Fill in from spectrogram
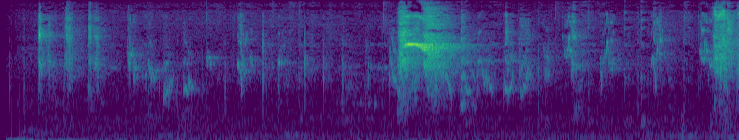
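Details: Budgies chirping: a quiet stream of short, high twittering chirps and warbled notes, with a louder squawky burst around the middle and another near the end.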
